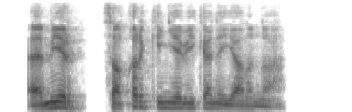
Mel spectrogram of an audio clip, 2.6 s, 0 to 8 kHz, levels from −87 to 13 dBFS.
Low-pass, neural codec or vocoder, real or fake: 7.2 kHz; none; real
